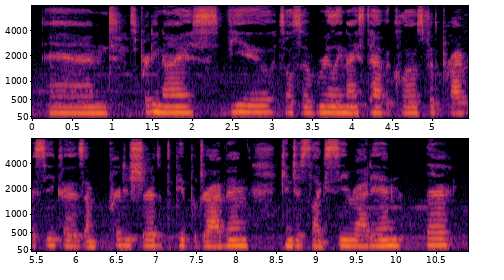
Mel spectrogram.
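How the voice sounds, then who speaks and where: The speech comes at a fairly slow pace in a flat monotone, with noticeable background noise. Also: man, fairly high pitch for a man. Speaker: vlogger. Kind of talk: casual vlog talk. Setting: indoors in apartment.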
